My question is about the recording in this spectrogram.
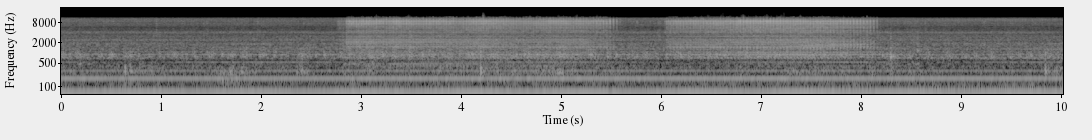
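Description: Sony SL-HF500 Betamax VCR running in playback with its case open: a steady hum, and a hissing mechanical whir in two spells of about three and two seconds, the first starting about three seconds in. The owner takes the machine's behaviour for a servo problem.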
